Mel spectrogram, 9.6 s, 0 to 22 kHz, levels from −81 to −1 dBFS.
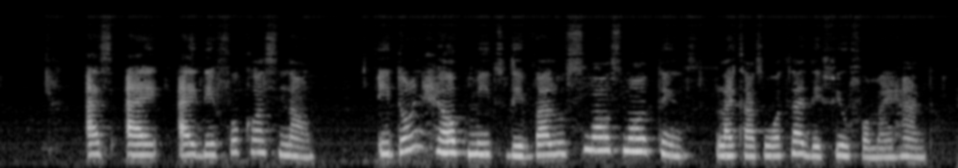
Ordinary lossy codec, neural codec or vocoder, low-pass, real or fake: AAC, 48 kbps; vocoder, 48 kHz, 128 mel bands, Vocos; 19.8 kHz; fake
